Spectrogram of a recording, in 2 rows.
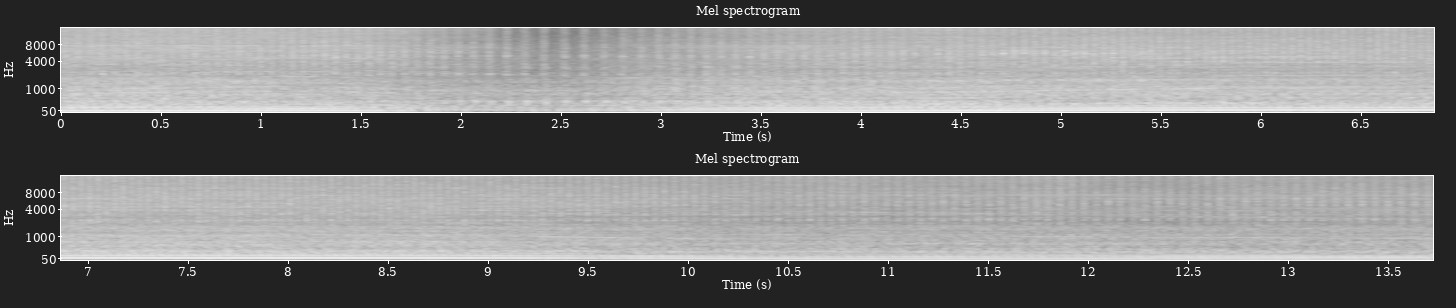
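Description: An abandoned Versatile 895 tractor's engine runs loud and close, a heavy steady diesel rumble that dips briefly then revs up and settles back to a rough idle, with no talk.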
